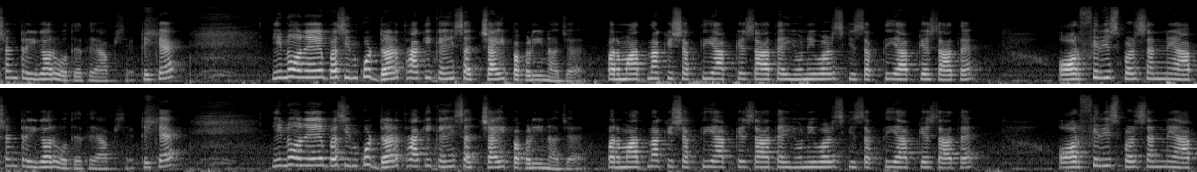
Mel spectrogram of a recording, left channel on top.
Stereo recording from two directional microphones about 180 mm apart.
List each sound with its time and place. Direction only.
0.0 s a woman's voice: 25° left (ahead or behind)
